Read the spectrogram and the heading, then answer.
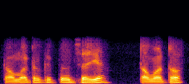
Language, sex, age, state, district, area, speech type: Odia, male, 30-45, Odisha, Malkangiri, urban, conversation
